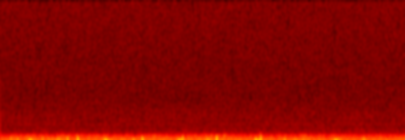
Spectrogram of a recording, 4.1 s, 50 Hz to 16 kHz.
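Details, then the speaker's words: Dull, regular low thumps, roughly 80 a minute, partly buried in rumbling handling noise: the speaker's own normal heartbeat recorded through a homemade stethoscope microphone using a pediatric chest piece and a dynamic microphone; quiet, low-quality audio. "so the question is can we hear a heartbeat with it all right let's see if this works well the audio quality is not exactly fantastic but it does work"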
